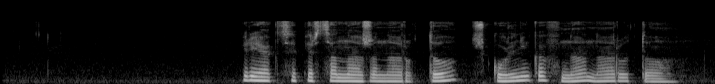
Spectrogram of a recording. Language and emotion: Russian, neutral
